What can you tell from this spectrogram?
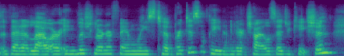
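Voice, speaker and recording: The speaker has a slight Spanish accent. The intonation stays fairly even. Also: woman. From Peru. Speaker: school district supervisor for English learners. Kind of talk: podcast interview.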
